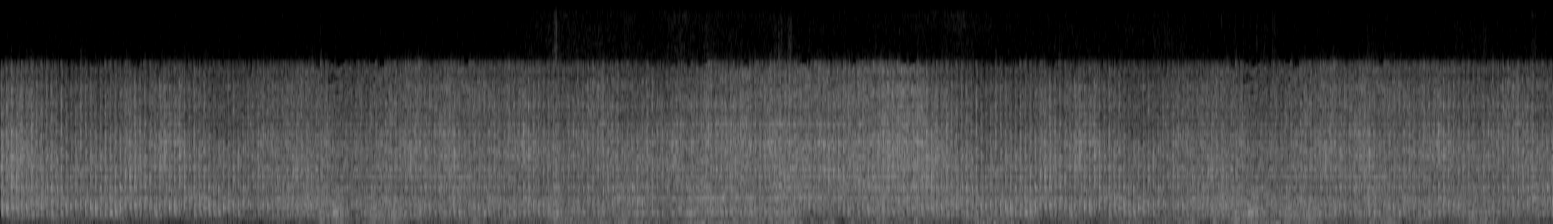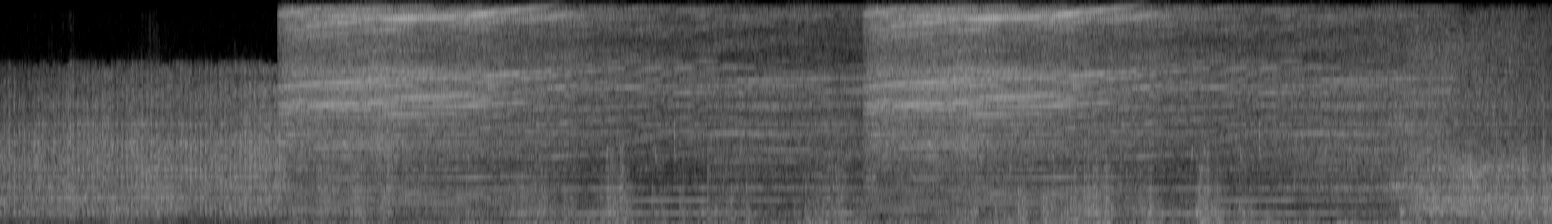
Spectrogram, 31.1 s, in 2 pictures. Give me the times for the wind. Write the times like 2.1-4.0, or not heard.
5.2-31.0.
